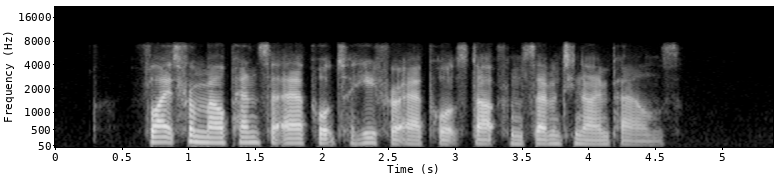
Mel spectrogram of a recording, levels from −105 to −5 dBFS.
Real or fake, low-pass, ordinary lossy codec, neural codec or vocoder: real; 7.2 kHz; Opus, 16 kbps; none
